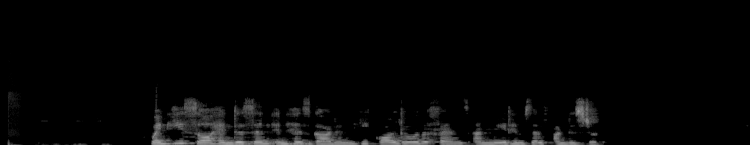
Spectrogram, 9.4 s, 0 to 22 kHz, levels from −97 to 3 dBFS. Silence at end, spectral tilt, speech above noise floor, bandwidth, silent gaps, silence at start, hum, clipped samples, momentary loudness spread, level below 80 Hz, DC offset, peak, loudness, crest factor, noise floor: 1.9 s; -3.5 dB/octave; 43 dB; 7.2 kHz; none; 1.9 s; none; under 0.1%; 8 LU; -88 dBFS; under 0.1%; -28 dBFS; -45 LUFS; 18 dB; -88 dBFS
